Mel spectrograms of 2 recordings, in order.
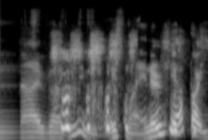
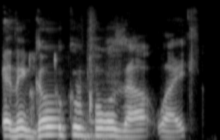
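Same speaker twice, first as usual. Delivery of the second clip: plain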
